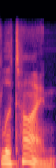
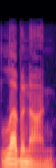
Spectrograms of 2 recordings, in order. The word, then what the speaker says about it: Latine: It's Latine, not Lebanon, but feel free to call me whatever you like.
